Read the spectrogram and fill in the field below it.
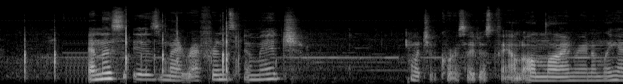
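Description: From 0.68 to 0.88 s, a system hang loop repeats one 40 ms fragment five times, a 25 Hz stutter replacing about a fifth of a second of audio.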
